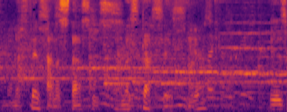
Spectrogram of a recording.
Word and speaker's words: Anastasis: Anastasis. Anastasis. Anastasis. Anastasis, yes? It is Greek. Yeah, it's a Greek, because Anastasia, it's a Greek name.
